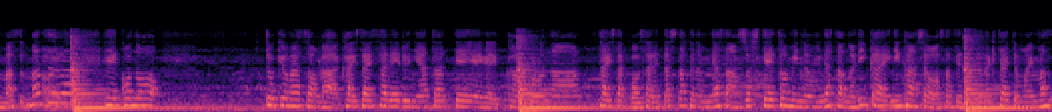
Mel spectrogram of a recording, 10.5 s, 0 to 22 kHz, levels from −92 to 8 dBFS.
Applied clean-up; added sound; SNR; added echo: none; Bowed string instrument; 2 dB; reverberation time 0.3 s.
